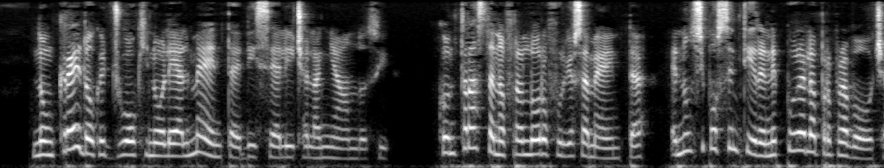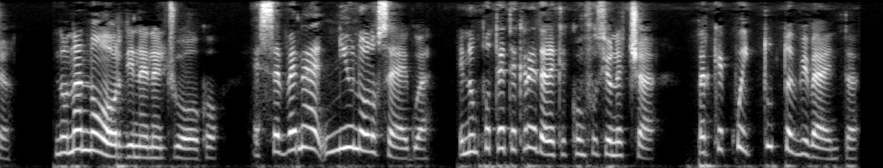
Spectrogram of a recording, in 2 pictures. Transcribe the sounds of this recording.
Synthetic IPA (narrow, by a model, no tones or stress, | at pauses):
noŋkɾɛːd̪ok̟ed͡ʒwɔːkinolealment̪ed̪isːealiːt͡ʃelaɲːand̪osi | kont̪ɾast̪anofɾalːoːɾofuɾjozament̪e | enːonsipwɔsːent̪iːɾenepːuːɾelapɾɔːpɾjavoːt͡ʃe | nonanːoord̪ineneld͡ʒuwɔːko | esːevenɛniuːnolosɛːɡweː | nːompot̪ɛːt̪ekɾɛːd̪eɾek̟ekːoɱfuzjoːnet͡ʃɛ | perk̟ekːwit̪ut̪ːoɛvːivɛnt̪e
